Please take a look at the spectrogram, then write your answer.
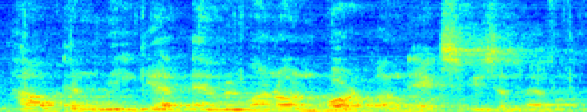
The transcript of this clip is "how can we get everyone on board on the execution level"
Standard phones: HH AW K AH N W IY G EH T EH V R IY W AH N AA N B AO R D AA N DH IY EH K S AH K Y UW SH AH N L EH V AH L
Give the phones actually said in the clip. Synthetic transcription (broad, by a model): HH AW K AH N W IY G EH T EH V R IY W AH N AA N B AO R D AA N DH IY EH K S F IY S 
